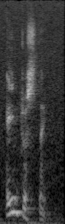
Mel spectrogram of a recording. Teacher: Đấy, interesting, nhấn bắt đầu nha. Tuy là nó phân tách ra là interesting, mình phân tích ra này nó thấy có bốn cái âm tiết nhưng mà khi mà đọc nhanh nó trở thành có ba âm tiết là interesting.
